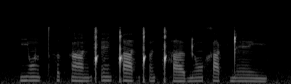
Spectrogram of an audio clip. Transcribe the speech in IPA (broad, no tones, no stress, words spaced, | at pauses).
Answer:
jõlt̪ʰəkã ǃʼẽǃaǃʼə̃ǃʰa ɖõxakɖẽj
